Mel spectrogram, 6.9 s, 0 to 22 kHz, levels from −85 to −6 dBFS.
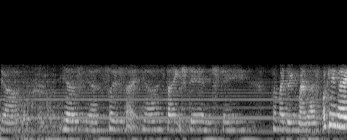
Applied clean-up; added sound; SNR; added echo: none; Wind instrument, woodwind instrument; 16 dB; reverberation time 1.1 s.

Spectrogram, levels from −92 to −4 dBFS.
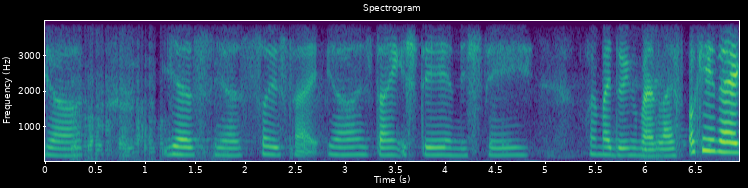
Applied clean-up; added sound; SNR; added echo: none; none; none; none.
